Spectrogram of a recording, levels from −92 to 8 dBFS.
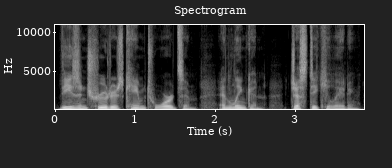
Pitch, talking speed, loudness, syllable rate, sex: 125 Hz, 125 wpm, -20 LUFS, 5.3 syllables/s, male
